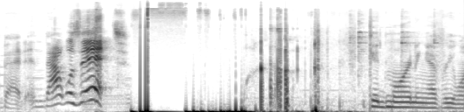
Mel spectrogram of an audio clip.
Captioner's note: overly-personal mouth noises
